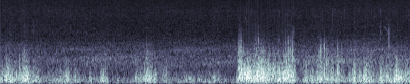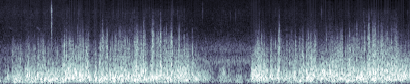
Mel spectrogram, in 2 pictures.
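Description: Wind gusting across the microphone: a low rushing noise that jumps louder about two and a half seconds in, drops back for a moment a little after six seconds, then gusts up again.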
